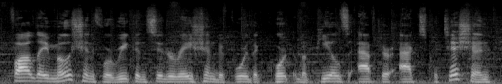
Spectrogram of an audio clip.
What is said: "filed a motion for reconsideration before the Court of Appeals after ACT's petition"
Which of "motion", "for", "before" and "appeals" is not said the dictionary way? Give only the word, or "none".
none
